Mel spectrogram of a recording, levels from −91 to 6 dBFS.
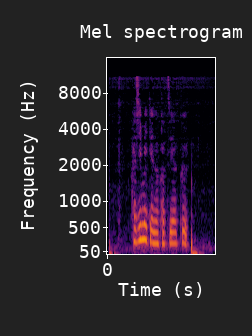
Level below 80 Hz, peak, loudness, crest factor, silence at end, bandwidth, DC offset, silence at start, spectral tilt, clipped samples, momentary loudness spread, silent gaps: -52 dBFS; -12 dBFS; -27 LUFS; 16 dB; 0.35 s; 11.5 kHz; under 0.1%; 0.05 s; -7.5 dB/octave; under 0.1%; 11 LU; none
